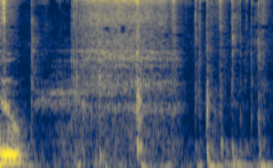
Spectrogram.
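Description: Faint scattered clicks and light paper rustle of hands handling an open pocket Moleskine planner, pressing its pages flat.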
